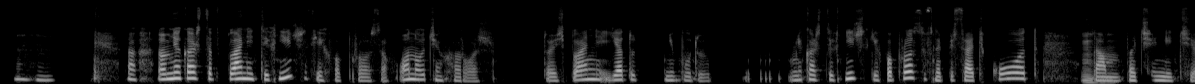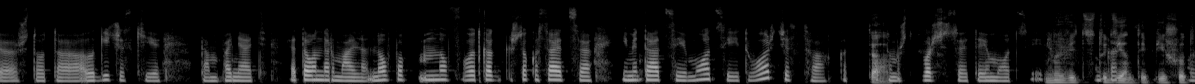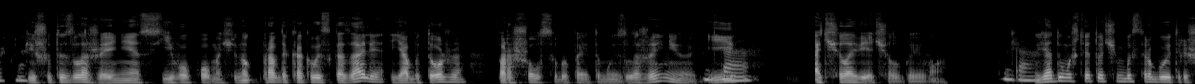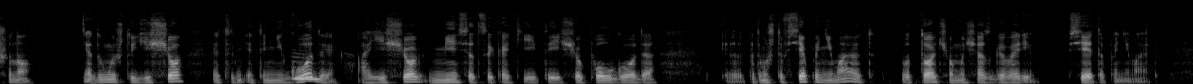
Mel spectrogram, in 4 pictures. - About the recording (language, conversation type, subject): Russian, unstructured, Что нового в технологиях тебя больше всего радует?
- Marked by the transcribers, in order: tapping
